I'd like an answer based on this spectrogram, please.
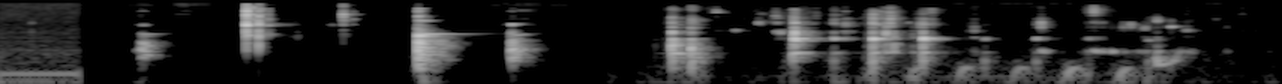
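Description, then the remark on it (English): A few clinks of glass and a sharp hiss as a bottle of beer is opened, then a run of quick gurgling glugs as it is poured, with no talking. “Yeah, so let's share it and sip it, as we say. All right, let's open it up first.”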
